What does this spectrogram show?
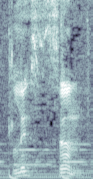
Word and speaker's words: listen: St sound is midi silent hair for example listen listen to spellings l i s t e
